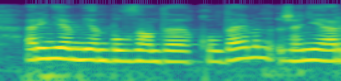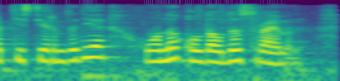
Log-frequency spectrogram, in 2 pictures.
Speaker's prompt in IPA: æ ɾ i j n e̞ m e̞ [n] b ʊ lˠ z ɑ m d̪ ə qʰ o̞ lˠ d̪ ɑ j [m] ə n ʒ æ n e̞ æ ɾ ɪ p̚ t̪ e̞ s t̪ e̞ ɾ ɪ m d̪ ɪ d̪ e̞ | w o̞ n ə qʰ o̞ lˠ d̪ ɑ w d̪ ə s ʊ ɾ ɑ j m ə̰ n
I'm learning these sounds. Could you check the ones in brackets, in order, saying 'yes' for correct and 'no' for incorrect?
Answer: yes, yes

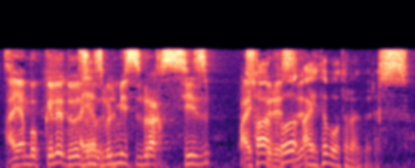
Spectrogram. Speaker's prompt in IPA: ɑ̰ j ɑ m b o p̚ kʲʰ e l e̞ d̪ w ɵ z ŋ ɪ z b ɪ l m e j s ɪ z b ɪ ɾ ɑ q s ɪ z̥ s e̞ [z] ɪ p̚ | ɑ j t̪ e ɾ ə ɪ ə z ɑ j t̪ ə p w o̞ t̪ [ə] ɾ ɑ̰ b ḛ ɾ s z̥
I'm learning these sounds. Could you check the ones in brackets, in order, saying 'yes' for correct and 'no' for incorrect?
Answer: yes, yes

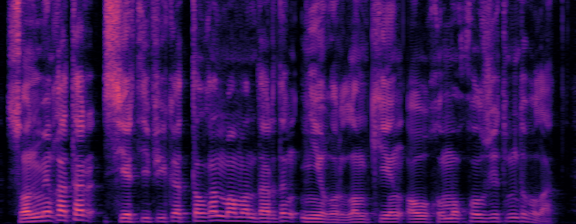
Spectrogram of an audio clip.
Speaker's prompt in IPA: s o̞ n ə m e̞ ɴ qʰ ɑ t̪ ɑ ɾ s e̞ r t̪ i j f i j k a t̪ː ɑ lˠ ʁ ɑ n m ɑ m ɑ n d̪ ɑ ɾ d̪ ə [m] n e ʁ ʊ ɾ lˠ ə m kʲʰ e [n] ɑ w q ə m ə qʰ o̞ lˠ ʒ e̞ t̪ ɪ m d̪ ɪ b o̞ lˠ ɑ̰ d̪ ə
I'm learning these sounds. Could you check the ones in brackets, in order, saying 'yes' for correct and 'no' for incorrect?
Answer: no, no

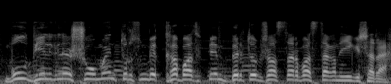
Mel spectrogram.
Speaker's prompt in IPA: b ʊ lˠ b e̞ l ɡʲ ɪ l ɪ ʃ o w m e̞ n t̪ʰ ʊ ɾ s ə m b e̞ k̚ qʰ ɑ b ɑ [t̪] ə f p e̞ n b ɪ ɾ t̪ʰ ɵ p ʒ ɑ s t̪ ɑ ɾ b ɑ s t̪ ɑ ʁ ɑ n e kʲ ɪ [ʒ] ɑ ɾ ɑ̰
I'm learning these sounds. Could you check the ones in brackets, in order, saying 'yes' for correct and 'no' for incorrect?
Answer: yes, no

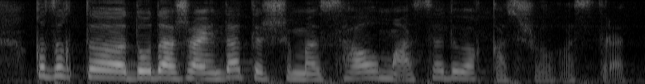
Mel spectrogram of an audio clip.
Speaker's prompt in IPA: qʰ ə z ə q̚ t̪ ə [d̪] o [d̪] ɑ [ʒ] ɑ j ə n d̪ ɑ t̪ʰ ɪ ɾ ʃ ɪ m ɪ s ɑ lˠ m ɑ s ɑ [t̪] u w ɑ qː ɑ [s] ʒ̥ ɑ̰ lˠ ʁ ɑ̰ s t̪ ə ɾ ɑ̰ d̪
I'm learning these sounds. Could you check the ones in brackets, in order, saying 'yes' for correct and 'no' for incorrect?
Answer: yes, yes, yes, no, yes

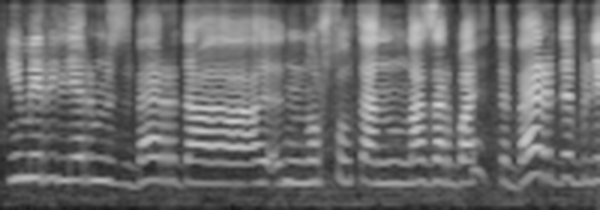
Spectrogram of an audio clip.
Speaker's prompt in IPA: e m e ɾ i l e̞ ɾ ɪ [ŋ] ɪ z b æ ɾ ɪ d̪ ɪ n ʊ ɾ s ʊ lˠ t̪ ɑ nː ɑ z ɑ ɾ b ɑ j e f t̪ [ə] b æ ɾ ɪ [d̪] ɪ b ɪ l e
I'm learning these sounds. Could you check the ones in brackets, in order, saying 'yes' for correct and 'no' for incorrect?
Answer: no, yes, yes

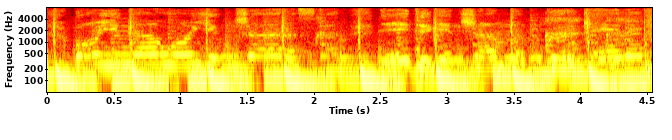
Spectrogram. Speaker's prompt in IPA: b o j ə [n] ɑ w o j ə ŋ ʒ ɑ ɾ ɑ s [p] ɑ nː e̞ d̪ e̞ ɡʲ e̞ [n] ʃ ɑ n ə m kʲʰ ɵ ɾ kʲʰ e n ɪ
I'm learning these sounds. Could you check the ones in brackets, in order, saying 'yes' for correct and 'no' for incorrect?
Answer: no, no, yes

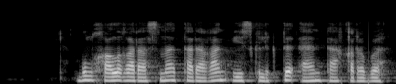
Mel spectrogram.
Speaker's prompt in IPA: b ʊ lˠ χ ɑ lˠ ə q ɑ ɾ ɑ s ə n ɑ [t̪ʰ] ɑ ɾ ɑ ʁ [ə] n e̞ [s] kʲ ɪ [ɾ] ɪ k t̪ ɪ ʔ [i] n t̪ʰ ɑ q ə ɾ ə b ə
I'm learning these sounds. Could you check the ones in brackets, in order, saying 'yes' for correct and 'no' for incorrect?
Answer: yes, no, yes, no, no

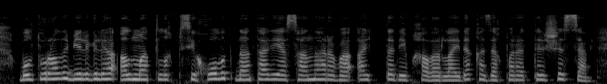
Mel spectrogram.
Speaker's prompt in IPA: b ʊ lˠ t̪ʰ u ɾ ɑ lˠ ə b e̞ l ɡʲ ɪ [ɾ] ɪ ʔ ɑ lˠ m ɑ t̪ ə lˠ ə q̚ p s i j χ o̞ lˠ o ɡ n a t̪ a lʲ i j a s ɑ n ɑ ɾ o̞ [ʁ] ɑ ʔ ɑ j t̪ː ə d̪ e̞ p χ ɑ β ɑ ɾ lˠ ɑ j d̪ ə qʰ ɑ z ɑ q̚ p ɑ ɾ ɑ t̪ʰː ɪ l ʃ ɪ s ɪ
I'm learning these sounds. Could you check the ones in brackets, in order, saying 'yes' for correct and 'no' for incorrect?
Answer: no, no

